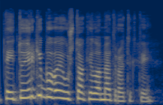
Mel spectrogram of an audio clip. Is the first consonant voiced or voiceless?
voiceless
